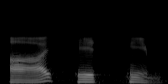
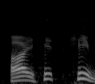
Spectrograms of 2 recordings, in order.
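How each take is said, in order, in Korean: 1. 영어식이에요, 배 깊은 곳에서 소리가 나요. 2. 한국식이에요, 목에서 소리가 나요.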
